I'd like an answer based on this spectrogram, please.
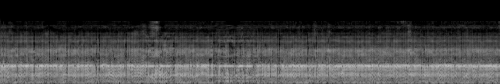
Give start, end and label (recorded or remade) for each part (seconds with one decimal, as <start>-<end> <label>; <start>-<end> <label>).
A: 0.0-5.0 remade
